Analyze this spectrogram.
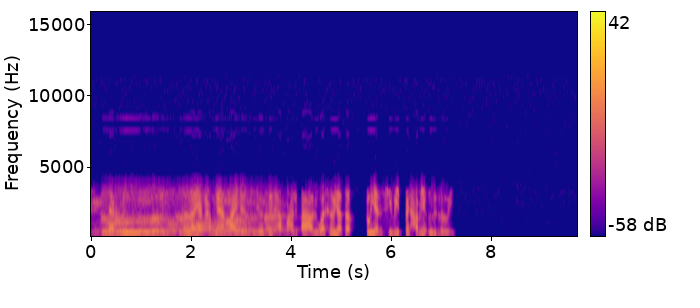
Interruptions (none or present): present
